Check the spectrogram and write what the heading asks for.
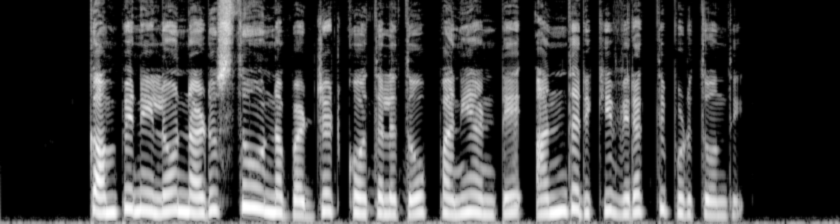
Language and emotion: Telugu, sad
